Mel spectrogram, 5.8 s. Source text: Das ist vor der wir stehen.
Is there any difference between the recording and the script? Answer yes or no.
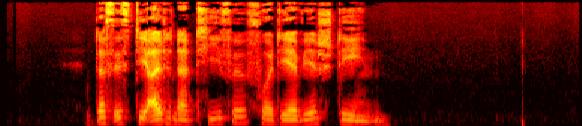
yes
